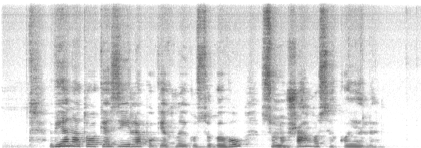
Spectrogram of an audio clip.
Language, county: Lithuanian, Panevėžys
